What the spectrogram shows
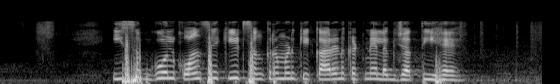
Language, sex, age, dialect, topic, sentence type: Hindi, female, 25-30, Marwari Dhudhari, agriculture, question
